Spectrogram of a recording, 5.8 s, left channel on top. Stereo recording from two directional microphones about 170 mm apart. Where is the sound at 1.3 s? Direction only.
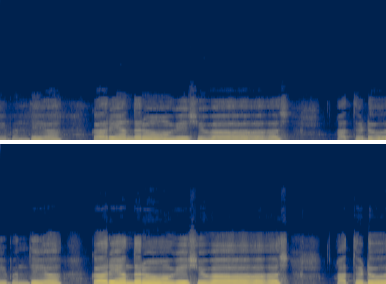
40° right (ahead or behind).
